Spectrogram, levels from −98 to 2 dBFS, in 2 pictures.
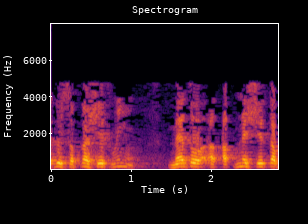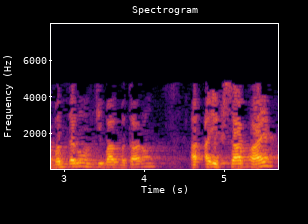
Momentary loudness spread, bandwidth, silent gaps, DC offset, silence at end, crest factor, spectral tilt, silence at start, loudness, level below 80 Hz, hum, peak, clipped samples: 8 LU; 5 kHz; none; under 0.1%; 0 s; 14 dB; -11.5 dB/octave; 0 s; -18 LUFS; -56 dBFS; none; -4 dBFS; under 0.1%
